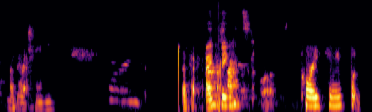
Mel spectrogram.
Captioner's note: speaks faintly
